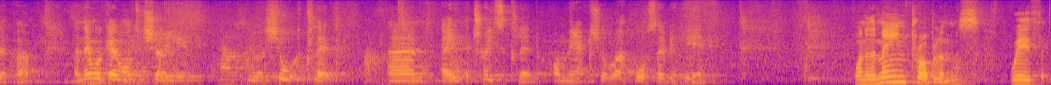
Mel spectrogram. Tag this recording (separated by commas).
Speech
